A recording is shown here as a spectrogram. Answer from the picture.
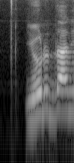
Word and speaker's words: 요르단: 요단은 요르단이 그니까 요단은 그 본래 히브리말 발음으로 하면 요르단인데요. 요르단.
